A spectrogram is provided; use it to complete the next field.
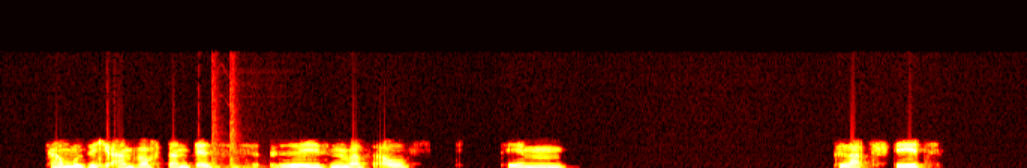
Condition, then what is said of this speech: Stuttering. Natürlich war es nicht stotterfrei, um Gottes Willen, äh, aber allein diese Überwindung, das dann zu machen, das lässt mich dann immer schon noch einmal wachsen und gibt einen Selbstvertrauen.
